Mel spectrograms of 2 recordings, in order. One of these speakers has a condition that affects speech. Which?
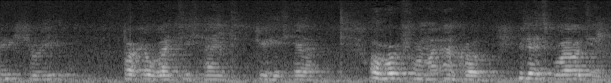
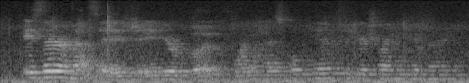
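The first: traumatic brain injury; near-fatal injury; survived and recovered.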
